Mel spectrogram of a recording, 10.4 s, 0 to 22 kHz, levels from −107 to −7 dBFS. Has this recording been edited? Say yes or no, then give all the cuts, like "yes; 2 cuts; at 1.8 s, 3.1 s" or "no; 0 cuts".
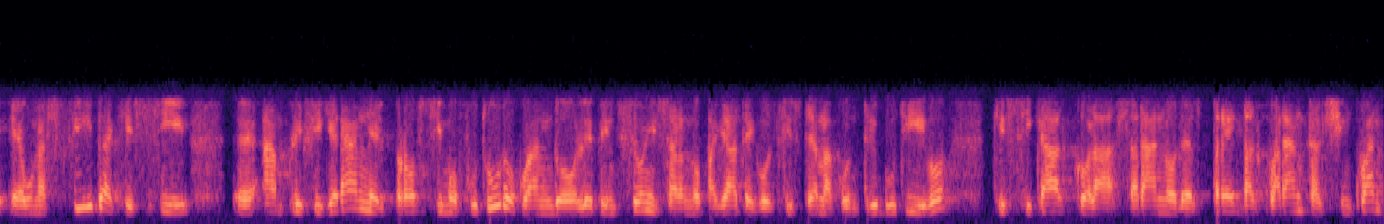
no; 0 cuts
